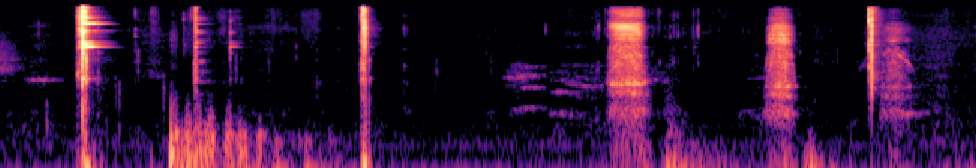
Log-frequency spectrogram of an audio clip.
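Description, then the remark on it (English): Someone lighting a stogie (cigar) in a closet outside Columbus, Ohio: a few sharp metallic clicks, a low crackling rustle, then short breathy hissing puffs, all fairly quiet with gaps of silence and no talking. “I sit in my closet outside of Columbus, Ohio, and I always like to light up a stogie before I get going here on the show.”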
